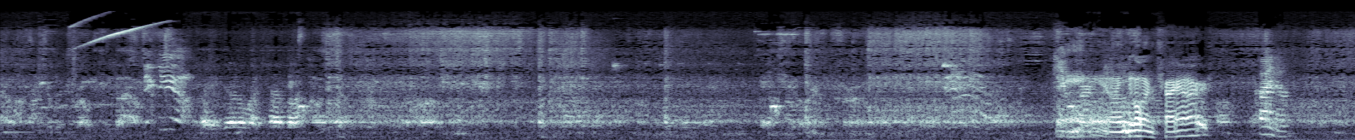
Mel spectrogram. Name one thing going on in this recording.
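Video game sounds play from a television across the room.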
